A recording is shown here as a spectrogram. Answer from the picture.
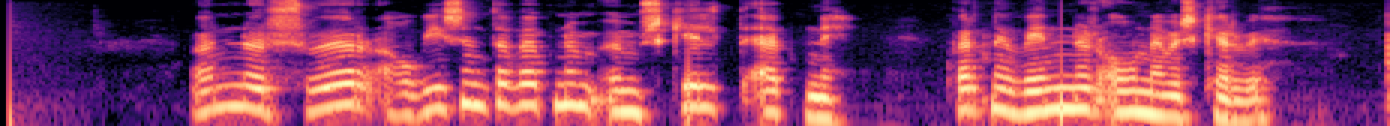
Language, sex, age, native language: Icelandic, female, 50-59, Icelandic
